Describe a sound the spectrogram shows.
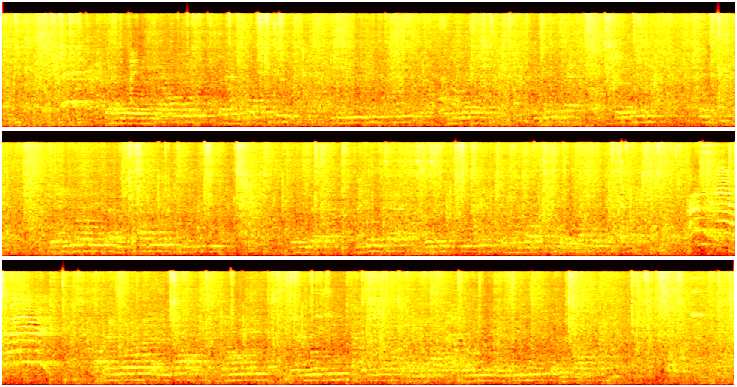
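A foosball ball knocks against plastic players and the table walls.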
